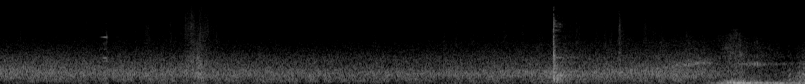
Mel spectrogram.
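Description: Wind rushes steadily past a bird in flight.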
